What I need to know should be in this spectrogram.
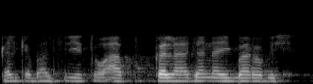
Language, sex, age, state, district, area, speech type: Hindi, male, 30-45, Rajasthan, Jodhpur, urban, conversation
